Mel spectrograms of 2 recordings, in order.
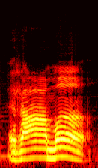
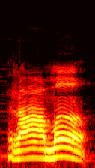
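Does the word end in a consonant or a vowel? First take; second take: vowel; vowel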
